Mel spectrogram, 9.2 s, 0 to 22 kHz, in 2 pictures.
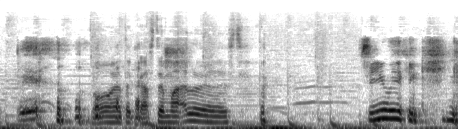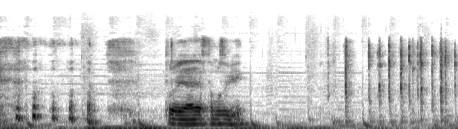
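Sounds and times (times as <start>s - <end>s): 
laughter: 0.2s - 1.9s, 4.3s - 5.7s
speech: 0.2s - 2.9s, 3.6s - 7.2s
typing on a computer keyboard: 7.8s - 9.1s.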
